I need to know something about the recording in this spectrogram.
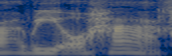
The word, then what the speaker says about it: Rioja: JA ตัว เจ ใน ภาษา สเปน จะ ไม่ ออก เป็น ตัว เจน นะ คะ จะ ออก เป็น ตัว H นั่น เอง ก็ เลย อ่าน ว่า วีดีโอ 5 ค่ะ แล้ว ก็ อัปสร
